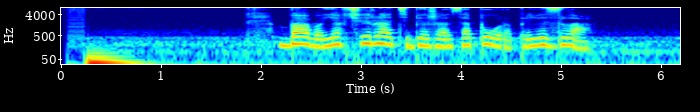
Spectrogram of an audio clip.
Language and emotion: Russian, angry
